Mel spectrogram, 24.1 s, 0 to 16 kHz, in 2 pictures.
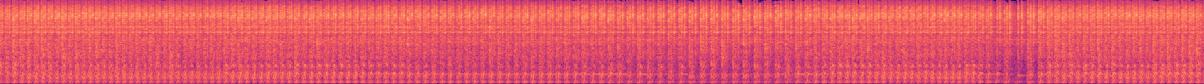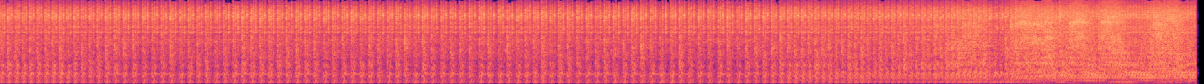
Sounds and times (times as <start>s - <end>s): Heavy engine (low frequency): 0.0s - 24.0s
Accelerating, revving, vroom: 21.3s - 24.0s.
